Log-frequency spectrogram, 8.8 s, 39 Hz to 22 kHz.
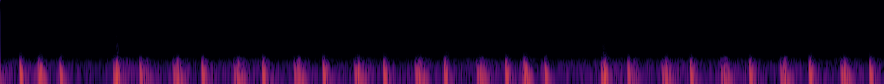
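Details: Male lying on his bed recording a skipping heartbeat: about 100 beats a minute with uneven spacing and occasional pauses, an irregular rhythm with skipped beats.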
